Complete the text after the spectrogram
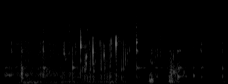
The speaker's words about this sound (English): Had to take a sip of my vitamin water.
